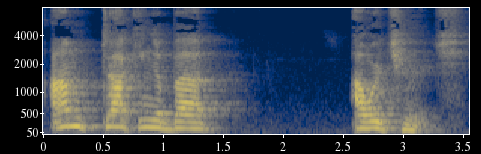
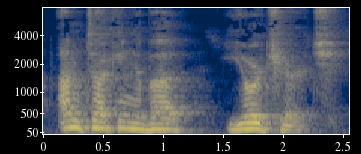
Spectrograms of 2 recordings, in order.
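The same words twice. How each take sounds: First: Slow, spaced out, pause before "our church"; stress on our. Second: Slow, deliberate weight on "your church"; stress on your. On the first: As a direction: set "our church" apart after a deliberate pause. Contrasts our church with your church. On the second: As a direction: turn it on the listeners with "your". Contrasts your church with our church. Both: Real, not acted.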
